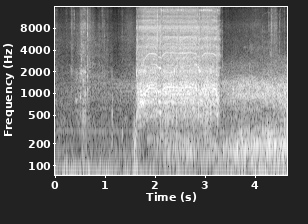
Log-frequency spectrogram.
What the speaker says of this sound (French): Donc là, on perce quelques trous.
